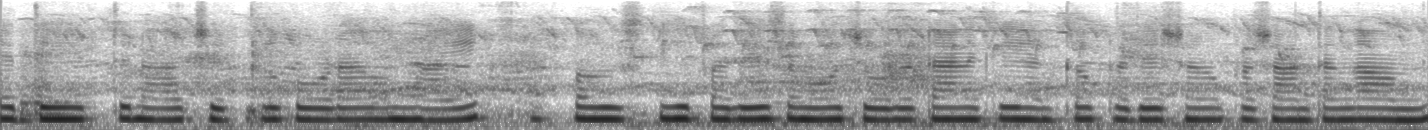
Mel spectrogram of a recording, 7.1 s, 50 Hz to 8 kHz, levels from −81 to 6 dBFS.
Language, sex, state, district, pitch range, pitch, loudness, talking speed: Telugu, female, Andhra Pradesh, Krishna, 220-225 Hz, 225 Hz, -15 LUFS, 90 wpm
